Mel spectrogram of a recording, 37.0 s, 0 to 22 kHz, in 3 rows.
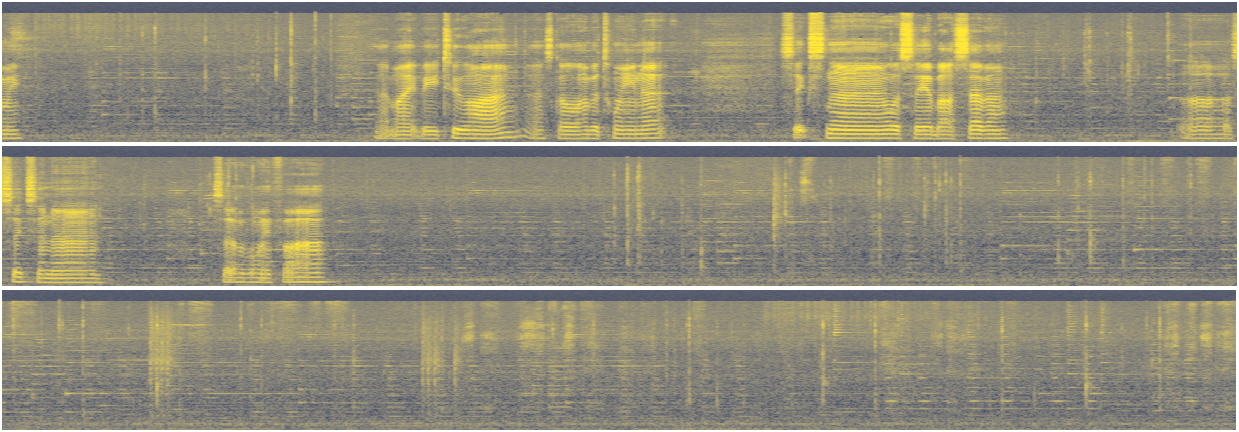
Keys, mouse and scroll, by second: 0.2 click, 1.4 ctrl+z, 2.8 f, 4.6 click, 20.3 click, 21.3 click, 21.6 click, 22.1 middle click, 23.7 click, 24.0 click, 24.4 click, 24.8 click, 25.7 middle click, 26.6 click, 27.4 click, 27.9 click, 29.4 click, 31.7 middle click, 33.6 click, 34.8 middle click, 36.4 ctrl+click, 36.5 ctrl+click, 36.8 ctrl+click.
